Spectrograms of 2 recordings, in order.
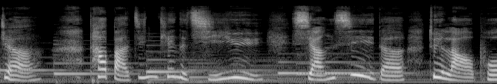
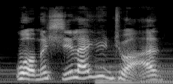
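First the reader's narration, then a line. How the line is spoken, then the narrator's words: Hearty laughter. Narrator (Chinese): 阿里巴巴哈哈大笑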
